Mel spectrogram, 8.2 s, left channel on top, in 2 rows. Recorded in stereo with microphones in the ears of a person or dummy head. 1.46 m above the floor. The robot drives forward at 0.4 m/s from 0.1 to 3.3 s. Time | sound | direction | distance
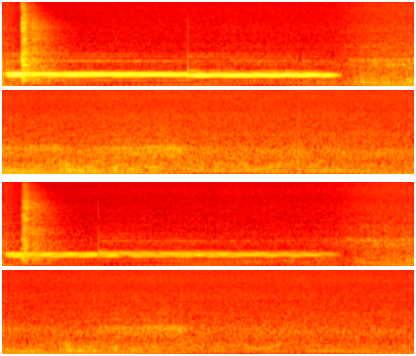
0.2 | a gunshot | 70° left (ahead or behind) | 3.5 m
